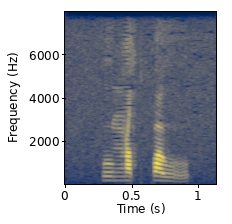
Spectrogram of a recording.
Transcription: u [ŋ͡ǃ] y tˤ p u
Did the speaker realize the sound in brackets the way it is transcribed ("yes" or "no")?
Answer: no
